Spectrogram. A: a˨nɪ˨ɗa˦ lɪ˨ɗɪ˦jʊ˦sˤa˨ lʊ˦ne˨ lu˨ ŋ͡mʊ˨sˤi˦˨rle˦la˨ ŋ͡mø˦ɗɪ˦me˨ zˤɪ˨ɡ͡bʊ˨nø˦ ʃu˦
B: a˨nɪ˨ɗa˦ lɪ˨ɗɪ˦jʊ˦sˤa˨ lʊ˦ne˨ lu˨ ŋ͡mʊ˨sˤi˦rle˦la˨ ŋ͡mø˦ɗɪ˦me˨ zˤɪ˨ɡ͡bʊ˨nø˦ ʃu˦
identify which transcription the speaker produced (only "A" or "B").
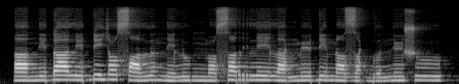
B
